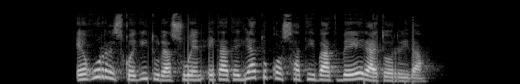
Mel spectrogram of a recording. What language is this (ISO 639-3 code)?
eus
